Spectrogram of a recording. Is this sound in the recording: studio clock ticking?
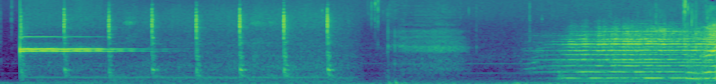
yes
